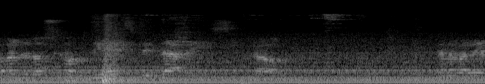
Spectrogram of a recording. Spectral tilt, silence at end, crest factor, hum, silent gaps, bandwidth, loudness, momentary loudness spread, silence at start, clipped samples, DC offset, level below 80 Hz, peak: -6 dB/octave; 0 s; 18 dB; none; none; 11.5 kHz; -33 LUFS; 7 LU; 0 s; under 0.1%; under 0.1%; -50 dBFS; -14 dBFS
